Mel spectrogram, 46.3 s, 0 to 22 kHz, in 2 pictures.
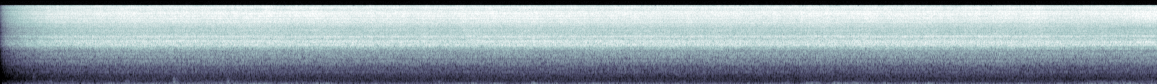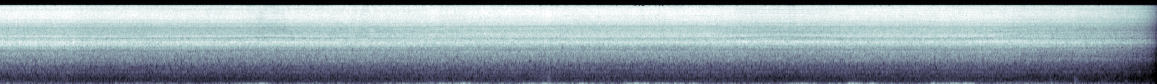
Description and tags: Sound of a pressure cooker. Sound recorded with a ZOOM H4N Pro.
Son d’une cocote-minute. Son enregistré avec un ZOOM H4N Pro.
air, cook, cooker, cooking, drop, hot, kitchen, pressure, pressure-cooker, steam, water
